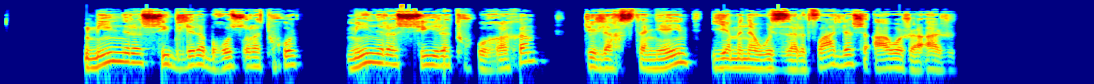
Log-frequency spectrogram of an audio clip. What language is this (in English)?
Kabardian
